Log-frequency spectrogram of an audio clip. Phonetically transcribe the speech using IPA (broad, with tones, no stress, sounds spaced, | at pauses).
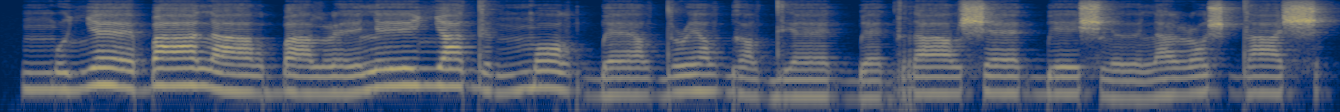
ŋ͡m ʊ˨ ʎ ɛː˦˨ ɓ aː˦ l aː˨ lˠ ɓ a˨ lˠ ɭ e˨˦ l eː˦ ʎ a˦ d ɘ˨ ŋ͡m ɔ˦˨ lˠ ɡ͡b ɛː˨ lˠ d ɹ e˦ lˠ ɡ ɘ˨ lˠ d j ɛː˨ ɡ͡b ɛ˨ ɡ r aː˦ lˠ ʃ ɛː˦ ɡ͡b eː˦ ʃ l ɘː˨ l a˦ ɭ ɔ˦ ʃ d a˦ ʃ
